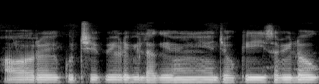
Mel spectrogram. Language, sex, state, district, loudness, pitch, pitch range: Hindi, male, Maharashtra, Washim, -14 LUFS, 110 Hz, 105-110 Hz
